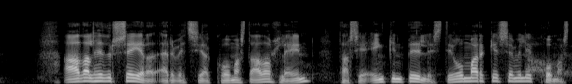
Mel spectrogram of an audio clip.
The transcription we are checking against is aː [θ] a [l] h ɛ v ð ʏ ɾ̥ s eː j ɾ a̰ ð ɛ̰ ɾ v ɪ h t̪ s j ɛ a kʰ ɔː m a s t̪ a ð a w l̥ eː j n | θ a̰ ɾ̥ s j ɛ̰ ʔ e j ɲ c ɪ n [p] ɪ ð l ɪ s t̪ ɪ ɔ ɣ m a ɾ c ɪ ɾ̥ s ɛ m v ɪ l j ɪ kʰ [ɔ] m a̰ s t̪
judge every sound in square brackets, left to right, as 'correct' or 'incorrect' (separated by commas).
incorrect, correct, correct, incorrect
